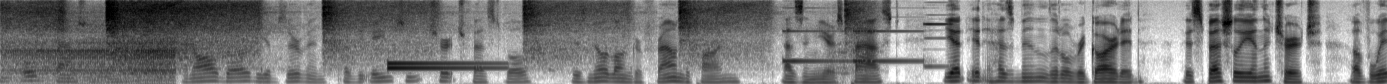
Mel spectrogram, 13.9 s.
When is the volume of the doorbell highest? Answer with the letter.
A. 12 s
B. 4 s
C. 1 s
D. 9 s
B.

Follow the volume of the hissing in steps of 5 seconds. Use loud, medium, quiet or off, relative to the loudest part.
loud, medium, off.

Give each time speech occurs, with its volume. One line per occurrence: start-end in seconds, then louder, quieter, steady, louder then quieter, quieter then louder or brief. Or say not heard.
0.0-13.8 louder.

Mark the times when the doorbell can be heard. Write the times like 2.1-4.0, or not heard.
3.9-5.1, 7.8-9.6.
